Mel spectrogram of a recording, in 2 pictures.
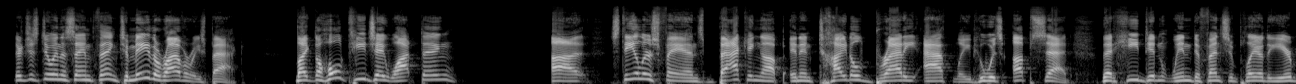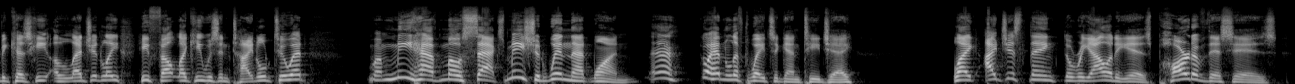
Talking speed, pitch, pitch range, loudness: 180 wpm, 180 Hz, 160-215 Hz, -19 LUFS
